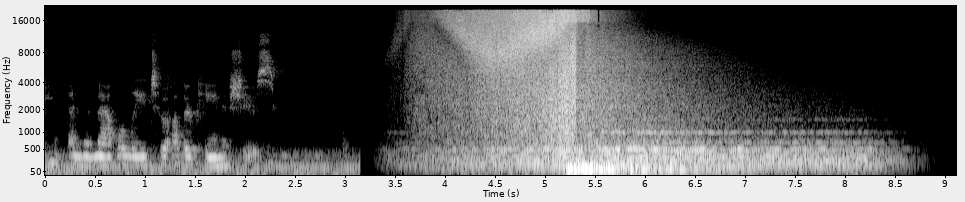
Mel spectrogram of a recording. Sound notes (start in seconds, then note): 3.5 whooshing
